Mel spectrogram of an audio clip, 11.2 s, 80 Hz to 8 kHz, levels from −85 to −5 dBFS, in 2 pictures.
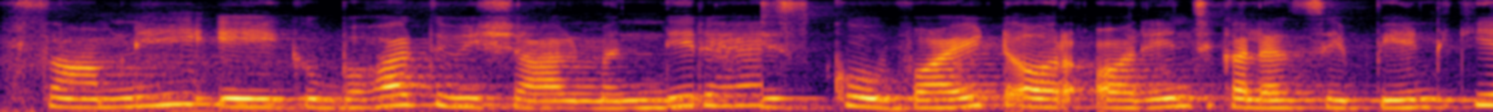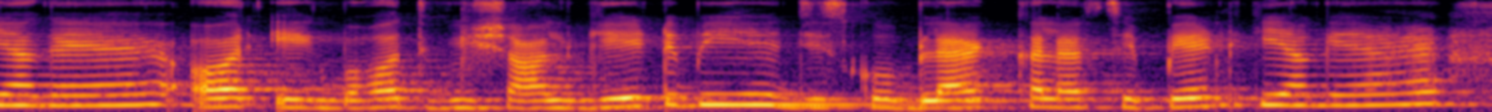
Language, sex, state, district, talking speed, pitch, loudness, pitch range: Hindi, female, Chhattisgarh, Balrampur, 165 wpm, 220 Hz, -18 LUFS, 205-260 Hz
